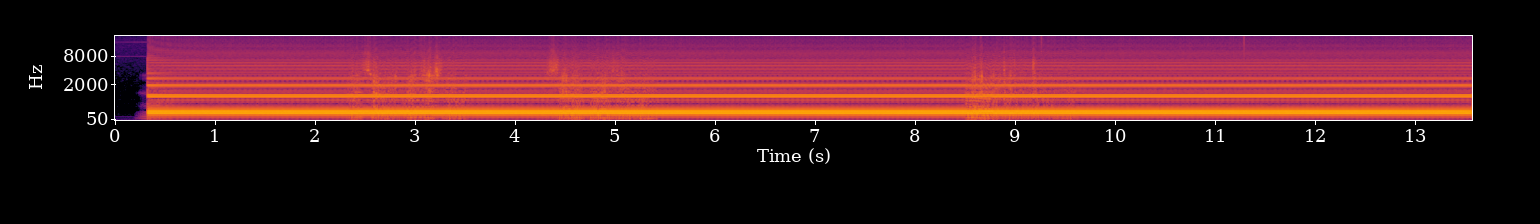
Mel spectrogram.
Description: Dial tone (North America), 350 + 440 Hz.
